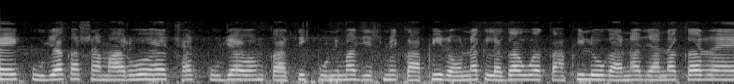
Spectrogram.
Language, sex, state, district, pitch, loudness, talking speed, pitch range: Hindi, female, Uttar Pradesh, Budaun, 220 Hz, -16 LUFS, 185 wpm, 210-225 Hz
